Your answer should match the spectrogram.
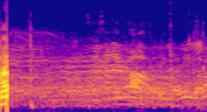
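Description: Faint outdoor ambience from a football pitch during a gap in the commentary, with a faint distant voice calling out just past the middle. A sharp click at the very start marks an edit cut.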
